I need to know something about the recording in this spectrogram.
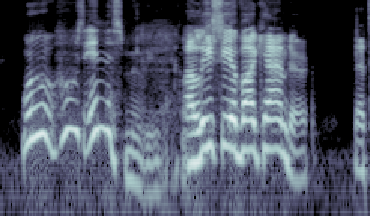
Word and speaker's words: Alicia Vikander: Alicia Vikander. That's how you pronounce it.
